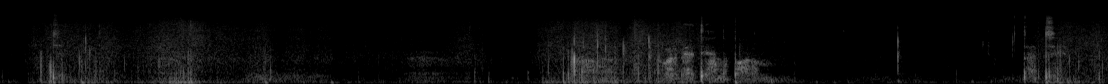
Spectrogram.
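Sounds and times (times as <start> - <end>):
man whispering: 0.4 - 1.1, 5.6 - 7.9, 10.1 - 11.0.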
